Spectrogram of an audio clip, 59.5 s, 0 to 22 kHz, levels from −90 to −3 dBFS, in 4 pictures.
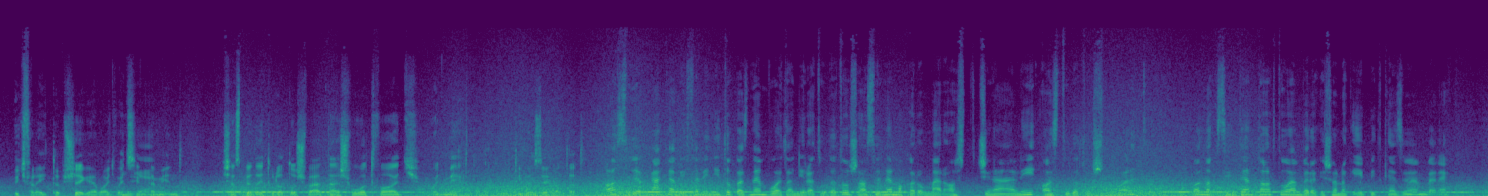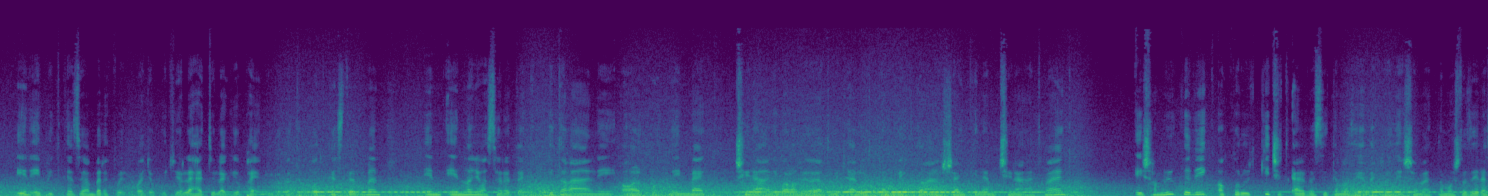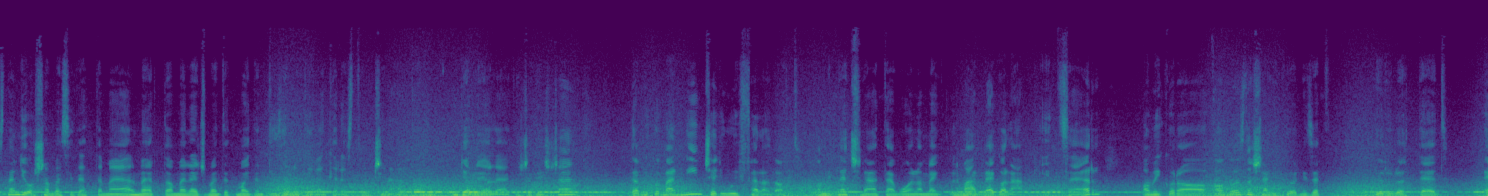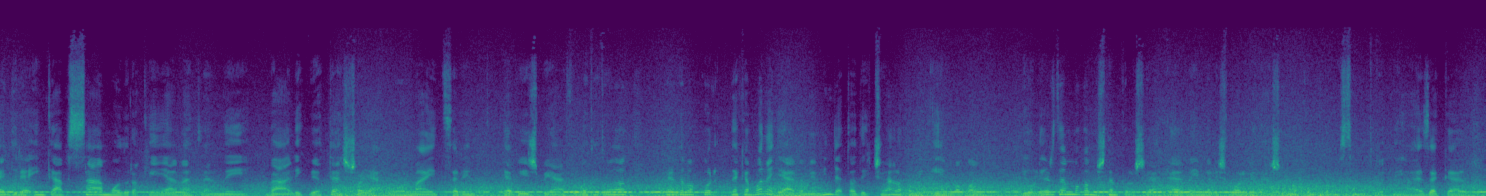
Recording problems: wind noise on the microphone; heavy; as loud as the speech

